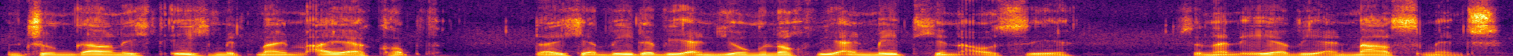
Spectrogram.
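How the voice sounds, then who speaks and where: A man's voice: mid-range voice, moderate pace, dark tone, breathy edge, no echo, highs cut off, lightly acted. A man narrating an audio drama as a candid, vulnerable ten-year-old sick boy who confides in a naive, plain way. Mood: wistful, vulnerable.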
